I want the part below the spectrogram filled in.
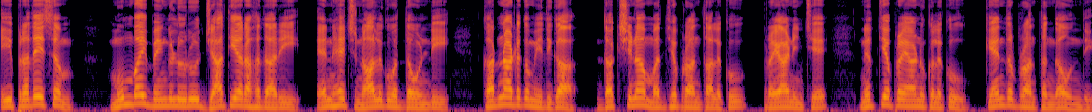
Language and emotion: Telugu, neutral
